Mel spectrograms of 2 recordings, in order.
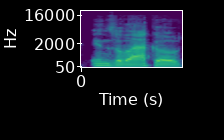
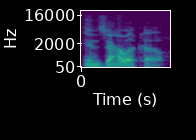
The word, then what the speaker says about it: Inzalaco: time I've never actually asked you how to pronounce it so I've been saying inzalaco to my myself uh but then I read it and I was like no it's probably in zico so you actually had it right the first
